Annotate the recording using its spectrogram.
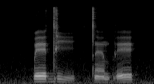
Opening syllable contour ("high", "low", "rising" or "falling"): high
